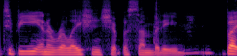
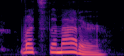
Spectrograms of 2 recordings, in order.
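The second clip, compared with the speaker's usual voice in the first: pretend AI voice, higher; 9 semitones higher than usual. Joking with another speaker who is losing his voice: put-on AI wife voice. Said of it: "He hates that voice".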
